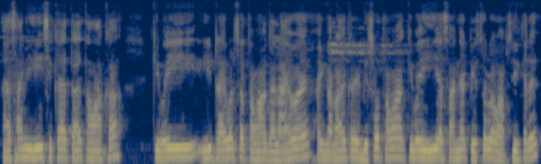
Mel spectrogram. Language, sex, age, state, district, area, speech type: Sindhi, male, 30-45, Delhi, South Delhi, urban, spontaneous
